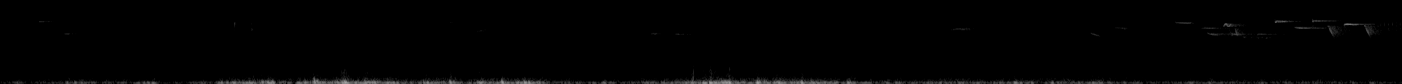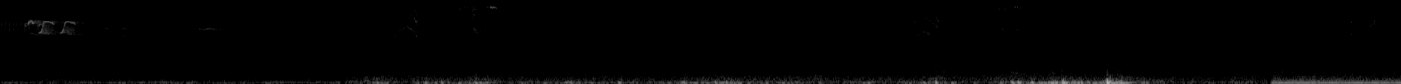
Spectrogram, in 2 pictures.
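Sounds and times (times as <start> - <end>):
songbird chirping: 0.0 - 3.2, 9.0 - 19.8
low outdoor rumble: 24.2 - 28.0.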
